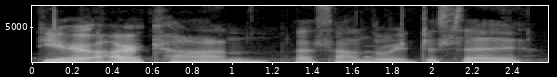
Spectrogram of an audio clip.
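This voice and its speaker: A woman's voice: lowish voice, slow, soft background music. A woman streaming a video game, chatting casually and reading the game text aloud. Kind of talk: casual gameplay commentary.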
